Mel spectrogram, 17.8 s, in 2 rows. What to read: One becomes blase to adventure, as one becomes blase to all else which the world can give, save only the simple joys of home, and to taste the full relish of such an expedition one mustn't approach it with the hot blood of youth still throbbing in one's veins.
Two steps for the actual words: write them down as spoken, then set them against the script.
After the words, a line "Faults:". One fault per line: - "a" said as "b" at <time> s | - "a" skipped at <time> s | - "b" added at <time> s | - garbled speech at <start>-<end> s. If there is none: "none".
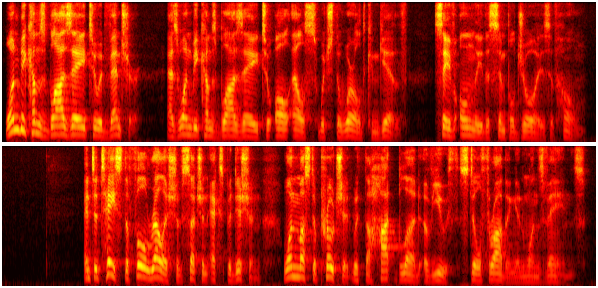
One becomes blase to adventure, as one becomes blase to all else which the world can give, save only the simple joys of home, and to taste the full relish of such an expedition one must approach it with the hot blood of youth still throbbing in one's veins.
Faults:
- "mustn't" said as "must" at 13.4 s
